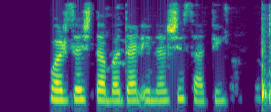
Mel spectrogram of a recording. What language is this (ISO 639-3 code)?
pus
